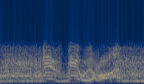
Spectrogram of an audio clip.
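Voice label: player killed enemy, mood low, Russian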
